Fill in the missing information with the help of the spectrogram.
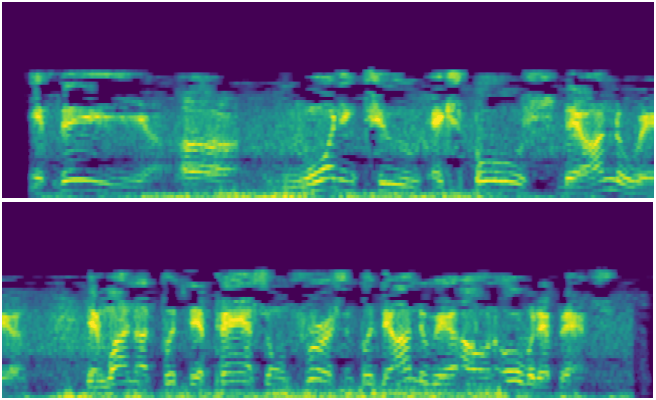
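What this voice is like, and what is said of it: South Carolina accent. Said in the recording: “What accent is that? ... South Carolina. ... So that is a South Carolina accent.”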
